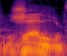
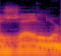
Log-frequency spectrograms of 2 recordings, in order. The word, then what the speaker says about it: Gélio: É Rogério? Não, é Gélio mesmo, né? Tem muito Célio, mas Gélio eu sou o único.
